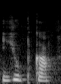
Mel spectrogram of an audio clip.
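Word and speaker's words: юбка: un peu sourde, donc yupka. Mais elle s'écrit bien B. Donc on écrit bien le B, mais ça se prononce comme un P.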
